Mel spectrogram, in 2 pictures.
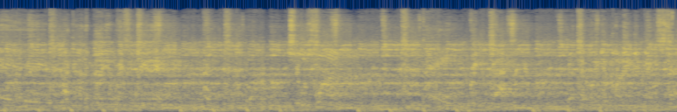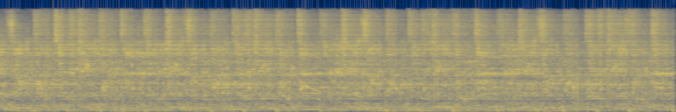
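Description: Live concert music played loud over an arena sound system, with a steady beat.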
